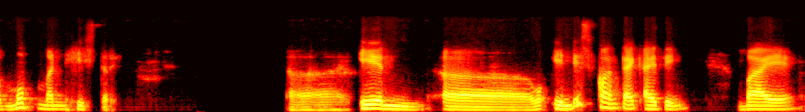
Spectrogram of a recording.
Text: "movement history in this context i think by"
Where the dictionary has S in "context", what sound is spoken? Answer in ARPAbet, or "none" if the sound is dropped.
none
